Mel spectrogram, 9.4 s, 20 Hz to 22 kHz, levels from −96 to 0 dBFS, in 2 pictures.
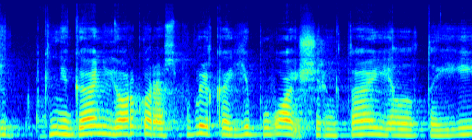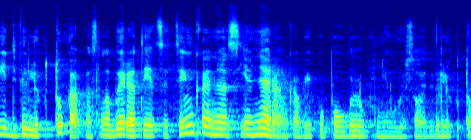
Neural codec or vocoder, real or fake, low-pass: vocoder, 44.1 kHz, 128 mel bands, Pupu-Vocoder; fake; 19.8 kHz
